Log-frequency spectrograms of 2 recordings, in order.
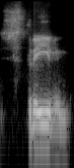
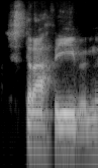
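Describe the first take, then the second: First: The name is said short, without the 'th' sound. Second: The name is said in full, with the 'th' sound. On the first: The speaker calls it right. "one of these Scottish pronunciations" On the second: The speaker calls it wrong. "not Strathaven"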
